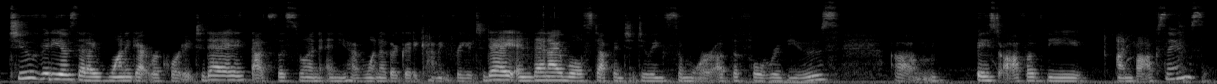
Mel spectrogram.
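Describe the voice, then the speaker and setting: A chatty woman talks to her viewers about her favorite tarot decks, with a slightly low voice. She sounds a little sniffly from allergies and often restarts her sentences. Faint noise sits behind her voice. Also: darkish tone. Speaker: tarot content creator. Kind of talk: casual chat to viewers. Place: home.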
